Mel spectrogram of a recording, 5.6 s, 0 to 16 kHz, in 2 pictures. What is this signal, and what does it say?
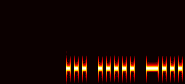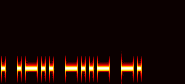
Morse code, heard as a keyed tone, about 20 wpm, 700 Hz. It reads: S56LXN
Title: 2023 SOTA Activator Call Signs - 20wpm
